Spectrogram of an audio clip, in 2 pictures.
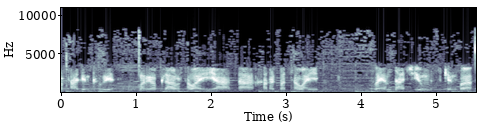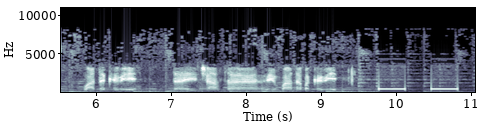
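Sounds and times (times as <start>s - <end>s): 
speech: 0.0s - 9.5s
telephone cut-off tone from a call dropped on low battery: 9.8s - 10.9s.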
